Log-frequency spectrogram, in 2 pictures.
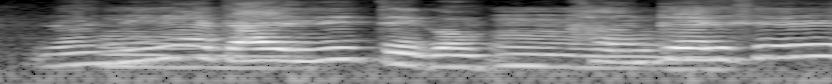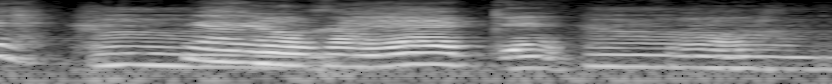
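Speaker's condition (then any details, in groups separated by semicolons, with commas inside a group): Cerebral palsy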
